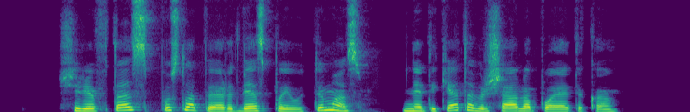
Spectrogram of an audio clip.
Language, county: Lithuanian, Kaunas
